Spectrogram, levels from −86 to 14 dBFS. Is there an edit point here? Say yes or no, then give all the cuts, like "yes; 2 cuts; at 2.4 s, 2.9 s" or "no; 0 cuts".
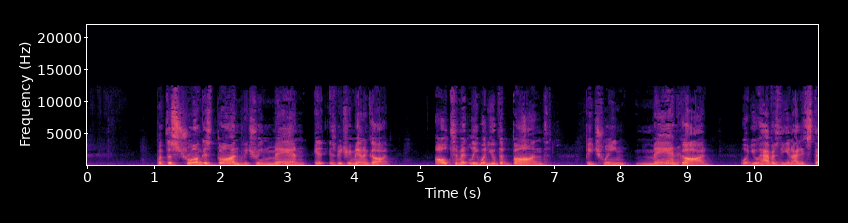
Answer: yes; 4 cuts; at 2.3 s, 3.3 s, 6.2 s, 8.9 s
